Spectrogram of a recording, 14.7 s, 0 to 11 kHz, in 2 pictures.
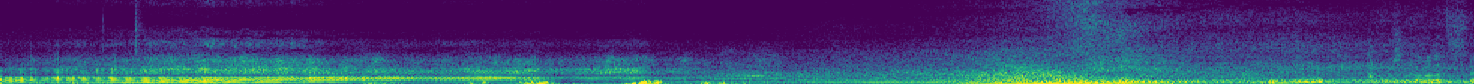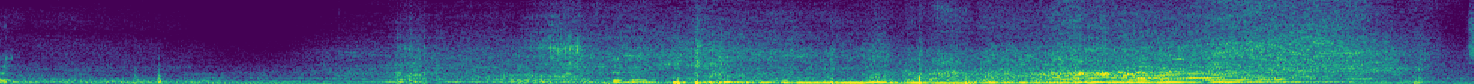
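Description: Porsche 911 hillclimb race car in class C3 at Harewood, engine screaming and revving through gears with bursts of tyre squeal, loud and near, later fading off, with commentary over it.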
